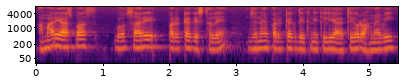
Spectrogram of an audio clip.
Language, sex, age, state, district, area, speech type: Hindi, male, 60+, Madhya Pradesh, Bhopal, urban, spontaneous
